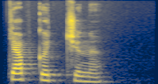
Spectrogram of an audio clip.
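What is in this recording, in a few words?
"тяпкӧдчыны", Komi, female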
